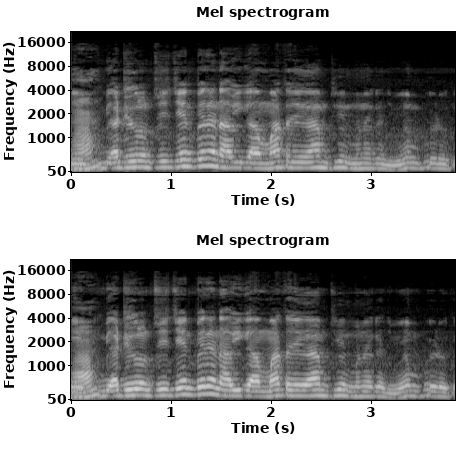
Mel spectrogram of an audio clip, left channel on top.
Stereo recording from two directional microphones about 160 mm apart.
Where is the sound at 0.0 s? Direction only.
45° right (ahead or behind).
